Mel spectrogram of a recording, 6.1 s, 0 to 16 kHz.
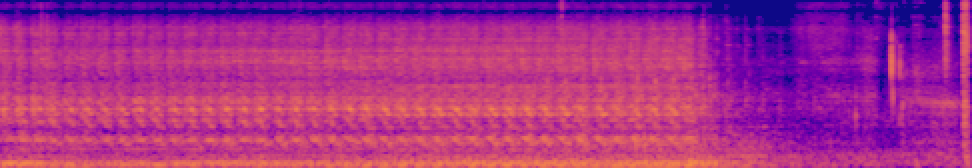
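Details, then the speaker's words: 1989 Ford F-150 XLT Lariat EFI barn find after power washing: starter churns about three turns a second for over four seconds but never catches; cranks, no start, owner suspects weak fuel pump. "I don't know maybe the fuel pump's weak on it I'm not for sure"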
